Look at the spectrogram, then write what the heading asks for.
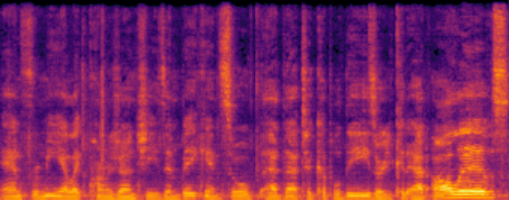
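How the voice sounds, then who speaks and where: A man with a medium pitch talks at a fairly quick pace. Noticeable background noise runs underneath. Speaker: home cooking show host. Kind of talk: cooking tutorial. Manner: hesitant, many fillers; casual.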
